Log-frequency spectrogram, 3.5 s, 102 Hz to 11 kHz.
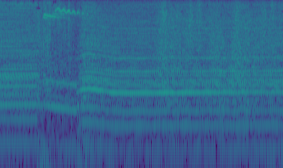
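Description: A race car in Need for Speed Underground 2 holds a steady, loud engine drone with layered harmonic whine, shifting pitch near the start as nitrous kicks in, then sustaining a continuous high-revving roar throughout.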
